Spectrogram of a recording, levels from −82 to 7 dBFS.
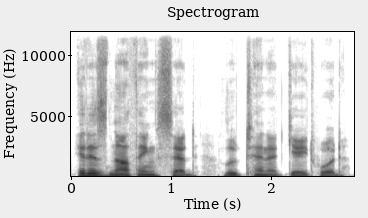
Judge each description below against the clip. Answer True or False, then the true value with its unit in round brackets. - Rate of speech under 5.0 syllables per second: True (4.6 syllables/s)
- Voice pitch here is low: True (120 Hz)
